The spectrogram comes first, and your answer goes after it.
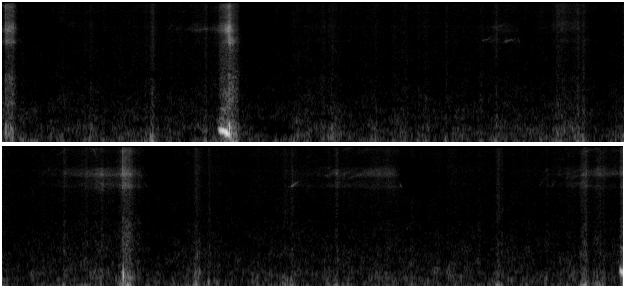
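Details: Quiet sleeping breaths of Buri, a short-legged Minuet kitten whose flat nose always sounds during sleep; faint high whistles every couple of seconds between two louder sharp knocks.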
